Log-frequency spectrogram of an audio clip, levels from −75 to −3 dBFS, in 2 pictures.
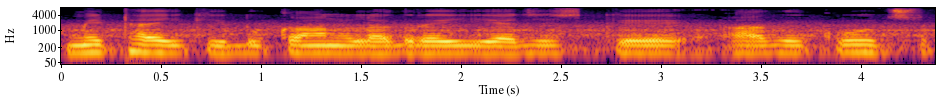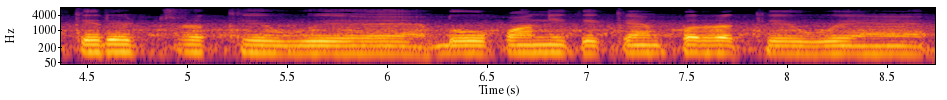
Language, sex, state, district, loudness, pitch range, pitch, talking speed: Hindi, male, Rajasthan, Bikaner, -17 LUFS, 120-125 Hz, 120 Hz, 130 wpm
